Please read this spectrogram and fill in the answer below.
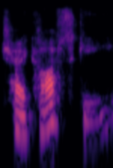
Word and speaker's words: Tchaikovsky: if at the beginning instead of tch you just use a ch which still gets you the cha sound you're going to get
